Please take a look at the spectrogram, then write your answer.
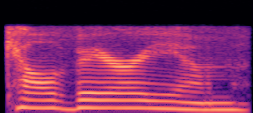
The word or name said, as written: calvarium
